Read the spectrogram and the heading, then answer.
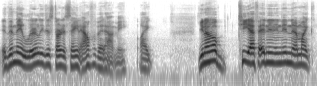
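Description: A man's voice: a little high, lively intonation, normal speed, bright, forceful tone, dry recording. A man in his forties hosting a podcast in casual chat, rambling with restarts and wry asides. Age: 40s. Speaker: podcast host.

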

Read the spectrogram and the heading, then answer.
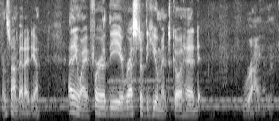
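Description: A man's voice: on the low side, very animated, normal speed, vocal fry, noisy background. A man running a tabletop game as game master, laid-back, calling for dice rolls and narrating.

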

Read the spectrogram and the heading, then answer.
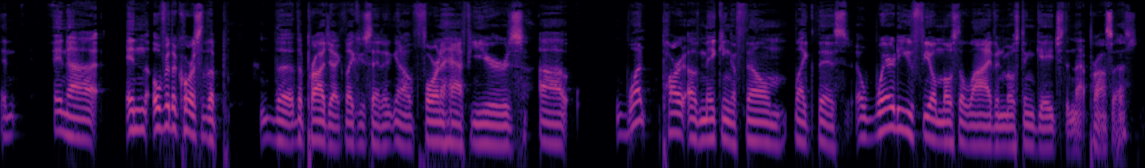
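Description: A man with a fairly low voice hosts a casual interview. He builds his questions gradually, pausing to search for words, and the sound is dry and close. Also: no echo. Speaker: podcast host interviewer. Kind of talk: casual long-form interview.

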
